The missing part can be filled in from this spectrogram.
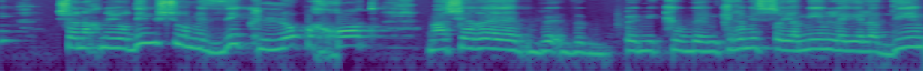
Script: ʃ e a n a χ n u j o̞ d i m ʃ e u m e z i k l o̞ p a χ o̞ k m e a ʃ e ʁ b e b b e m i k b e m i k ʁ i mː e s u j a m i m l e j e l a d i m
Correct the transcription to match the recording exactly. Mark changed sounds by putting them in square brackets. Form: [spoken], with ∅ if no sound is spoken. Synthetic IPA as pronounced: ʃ e a n a χ n u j o̞ d i m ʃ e u m e z i k l o̞ p a χ o̞ [t] m e a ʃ e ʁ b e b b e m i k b e m i k ʁ i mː e s u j a m i m l e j e l a d i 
